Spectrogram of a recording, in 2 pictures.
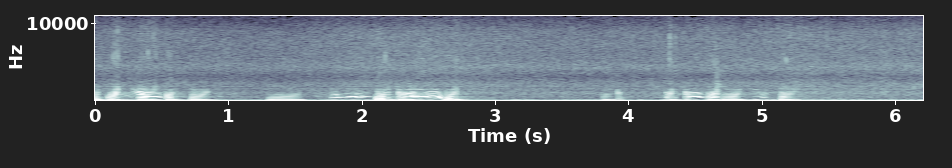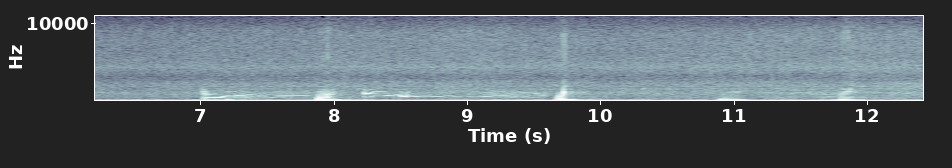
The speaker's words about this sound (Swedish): Vi kan väl ta och lyssna på gråsäl. Inspelat vid Svenska högarna.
